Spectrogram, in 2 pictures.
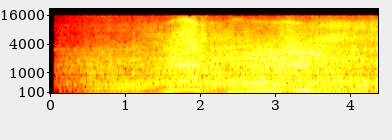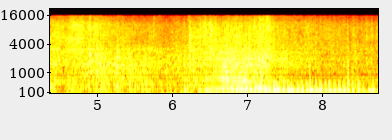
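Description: Rally car engine on a snow stage, faint at first and growing steadily louder as the car approaches. Its pitch rises and falls with the throttle early on, and it becomes loud and close over the last second and a half.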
